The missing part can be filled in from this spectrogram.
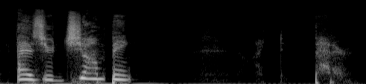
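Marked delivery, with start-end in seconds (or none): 0.2-1.4 pitched way up, hollering like a TV host. Imitating Fear Factor's Joe Rogan: Joe Rogan impression. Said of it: "let me do it better, Joe Rogan".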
